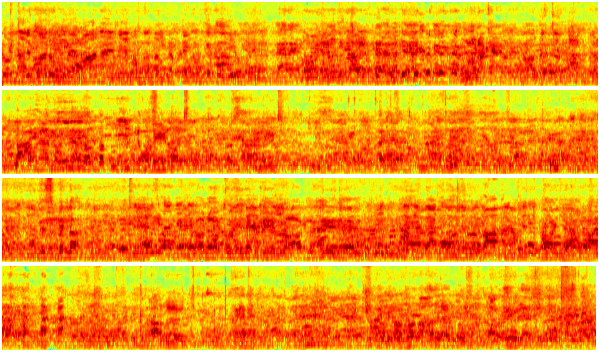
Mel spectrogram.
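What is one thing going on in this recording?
A crowd of men talk and greet one another outdoors.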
